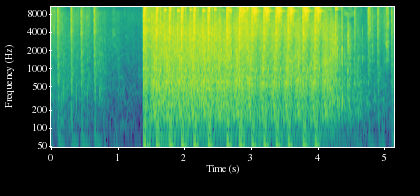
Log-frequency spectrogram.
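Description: Automatic gunfire in a Fortnite match: a few scattered shots, then from about 1.4 seconds a loud, continuous burst of rapid fire that rattles on to the end.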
